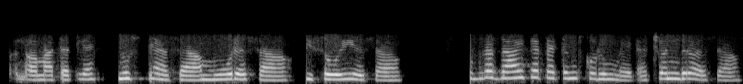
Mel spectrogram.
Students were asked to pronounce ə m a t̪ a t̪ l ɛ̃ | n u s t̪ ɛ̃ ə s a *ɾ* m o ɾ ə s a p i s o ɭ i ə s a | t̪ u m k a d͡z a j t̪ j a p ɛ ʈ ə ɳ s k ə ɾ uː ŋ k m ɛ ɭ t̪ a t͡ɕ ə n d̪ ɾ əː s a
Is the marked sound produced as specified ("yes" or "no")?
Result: no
